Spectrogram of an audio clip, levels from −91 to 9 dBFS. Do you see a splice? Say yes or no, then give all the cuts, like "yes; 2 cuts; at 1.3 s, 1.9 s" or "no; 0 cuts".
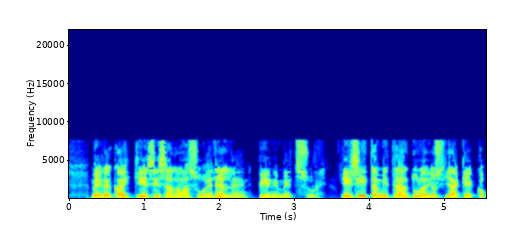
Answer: yes; 1 cut; at 3.6 s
